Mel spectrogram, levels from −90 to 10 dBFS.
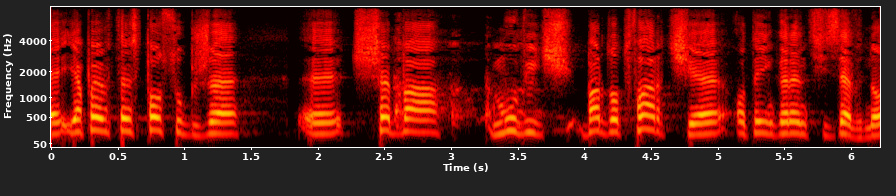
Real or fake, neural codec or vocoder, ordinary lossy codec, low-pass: real; none; none; none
